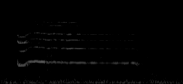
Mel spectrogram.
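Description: A house cat named Ellie gives a single drawn-out meow, clear and fairly close, in an otherwise quiet room.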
